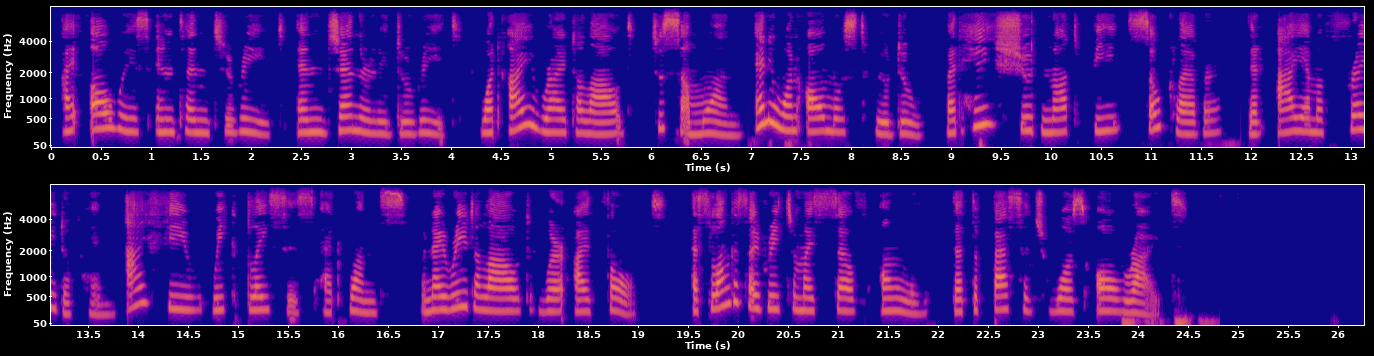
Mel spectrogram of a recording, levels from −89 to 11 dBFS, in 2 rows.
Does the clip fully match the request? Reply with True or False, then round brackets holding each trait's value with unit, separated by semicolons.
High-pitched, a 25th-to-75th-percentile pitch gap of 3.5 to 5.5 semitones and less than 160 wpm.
False (240 Hz; 3.0 semitones; 140 wpm)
